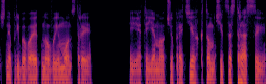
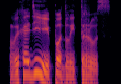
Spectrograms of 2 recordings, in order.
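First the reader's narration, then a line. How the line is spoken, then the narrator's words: Mocking shout. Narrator (Russian): Насмешливым тоном кричит Одноглазый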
